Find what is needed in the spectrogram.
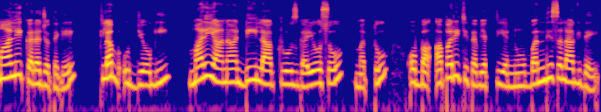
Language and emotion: Kannada, neutral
